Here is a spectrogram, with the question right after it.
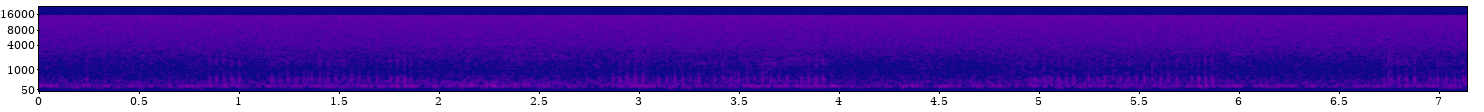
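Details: Domestic cat purring softly and sweetly, continuous low throbbing rumble rising and falling with each breath roughly once a second, evenly paced and unbroken across the recording, faint background hiss.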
